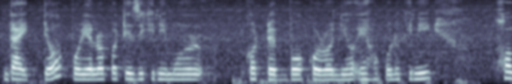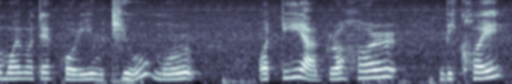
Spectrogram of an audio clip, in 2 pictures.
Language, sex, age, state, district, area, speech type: Assamese, female, 45-60, Assam, Charaideo, urban, spontaneous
